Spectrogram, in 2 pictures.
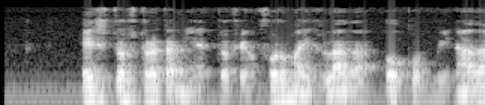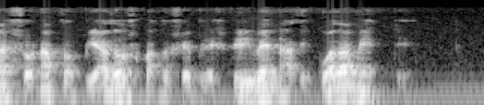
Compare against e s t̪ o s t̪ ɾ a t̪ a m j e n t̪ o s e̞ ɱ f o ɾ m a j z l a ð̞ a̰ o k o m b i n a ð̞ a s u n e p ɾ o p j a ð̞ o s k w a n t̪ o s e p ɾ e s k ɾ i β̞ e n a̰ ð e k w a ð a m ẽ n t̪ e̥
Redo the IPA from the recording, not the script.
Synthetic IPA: e s t̪ o s t̪ ɾ a t̪ a m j e n t̪ o s e̞ ɱ f o ɾ m a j z l a ð̞ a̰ o k o m b i n a ð̞ a s o n a p ɾ o p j a ð̞ o s k w a n d̪ o s e p ɾ e s k ɾ i β̞ e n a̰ ð e k w a ð a m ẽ n t̪ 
